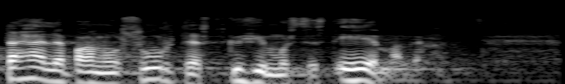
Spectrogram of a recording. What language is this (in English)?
Estonian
